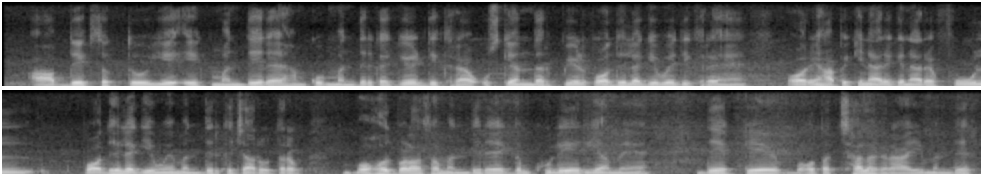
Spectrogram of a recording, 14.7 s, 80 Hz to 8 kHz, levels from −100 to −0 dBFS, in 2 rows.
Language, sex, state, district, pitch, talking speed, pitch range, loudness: Hindi, male, Uttar Pradesh, Jyotiba Phule Nagar, 140 Hz, 235 wpm, 130-150 Hz, -21 LUFS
